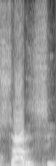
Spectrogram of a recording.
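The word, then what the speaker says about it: θάρσει: Tarsi, lo que dice Jesús, Tarsi o Sarsi, ¿verdad? Algunos lo hacen con Z, Sarsi, como es el moderno, la pronunciación moderna. Tarsi, pero a mí me gusta Tarsi.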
